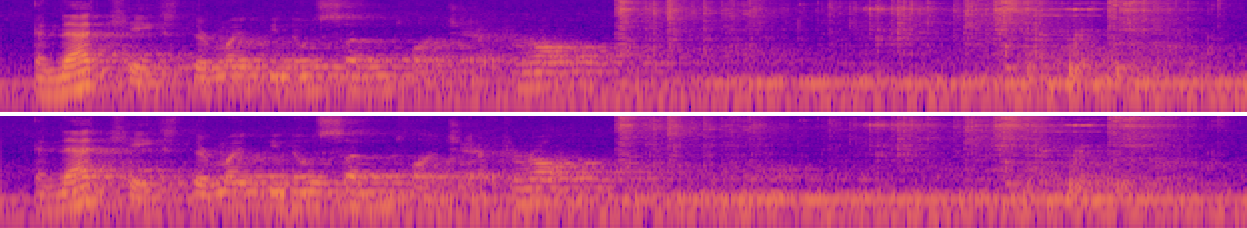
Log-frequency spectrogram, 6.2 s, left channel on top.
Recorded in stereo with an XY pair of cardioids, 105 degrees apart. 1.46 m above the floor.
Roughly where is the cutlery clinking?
Ahead left.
